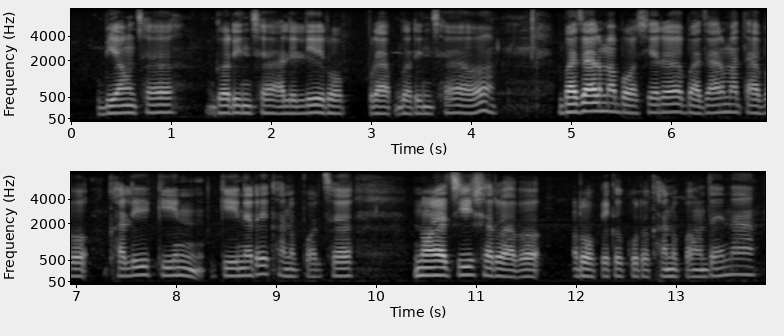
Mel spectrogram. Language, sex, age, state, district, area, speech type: Nepali, female, 60+, West Bengal, Kalimpong, rural, spontaneous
